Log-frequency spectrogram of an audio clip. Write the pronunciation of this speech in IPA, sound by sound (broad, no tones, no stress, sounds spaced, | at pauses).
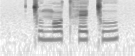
ǀ u ŋ ɔ tʰ ɛ ǀ u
